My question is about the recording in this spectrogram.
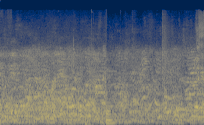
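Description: Chatter of many people talking at once, overlapping voices with no single clear speaker, in a lecture hall.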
